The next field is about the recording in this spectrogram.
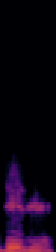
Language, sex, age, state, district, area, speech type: Hindi, male, 30-45, Uttar Pradesh, Hardoi, rural, conversation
